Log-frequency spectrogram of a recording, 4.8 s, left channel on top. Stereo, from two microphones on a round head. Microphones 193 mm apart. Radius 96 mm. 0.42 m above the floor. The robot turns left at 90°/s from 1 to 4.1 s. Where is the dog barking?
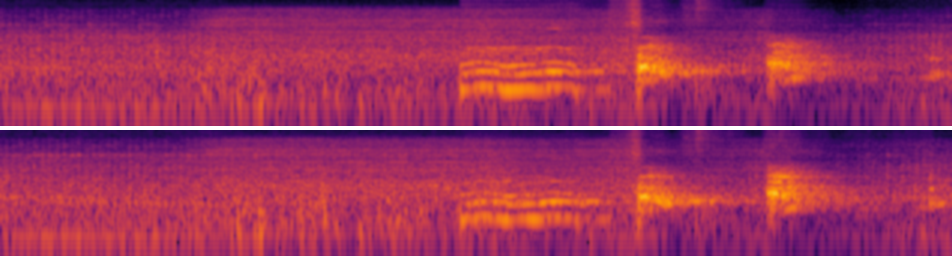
70° left (ahead or behind), 0.6 m; by 4.7 s 55° right (ahead or behind), 0.6 m.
